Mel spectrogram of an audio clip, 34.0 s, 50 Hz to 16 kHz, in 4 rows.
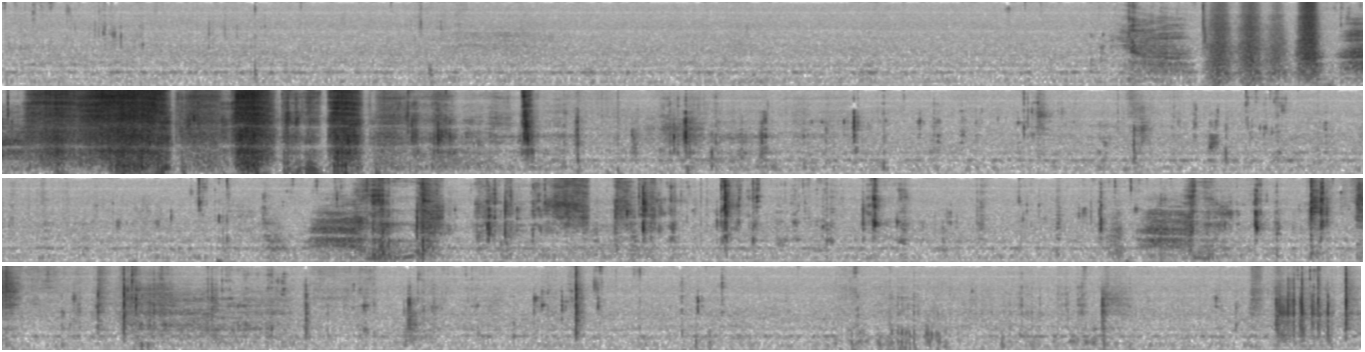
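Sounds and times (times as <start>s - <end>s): chewing with wet mouth clicks: 0.2s - 1.7s, 11.7s - 18.8s, 19.5s - 26.4s, 27.2s - 30.1s
person slurping noodles: 8.6s - 11.0s.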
